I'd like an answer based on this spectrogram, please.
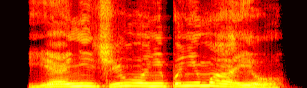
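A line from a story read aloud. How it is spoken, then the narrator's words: Howling. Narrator (Russian): взвыл Хаста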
